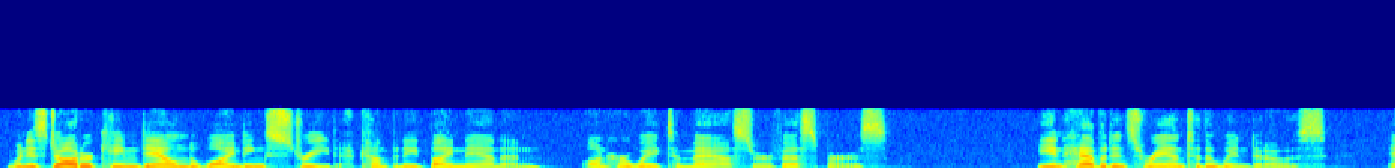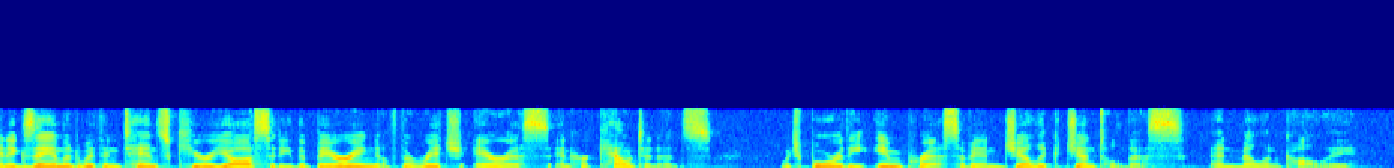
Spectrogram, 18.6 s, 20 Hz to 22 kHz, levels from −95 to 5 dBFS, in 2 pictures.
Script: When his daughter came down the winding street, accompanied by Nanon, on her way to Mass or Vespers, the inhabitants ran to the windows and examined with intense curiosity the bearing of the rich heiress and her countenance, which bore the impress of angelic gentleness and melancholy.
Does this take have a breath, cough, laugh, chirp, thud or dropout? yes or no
no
